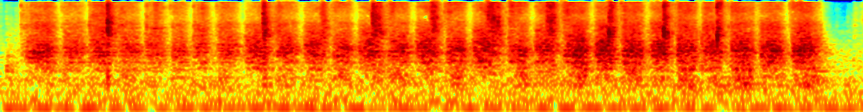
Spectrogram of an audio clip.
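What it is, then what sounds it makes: Woven fabric rug being scrubbed. A long-handled white push brush with stiff bristles is scrubbed back and forth across the back of a large, flat woven fabric rug, which lies face down on plastic sheeting and is covered in wet, soapy foam. The strokes make fast, rhythmic, bright rasping swishes, roughly three to four per second, that hold steady for about eight seconds before stopping.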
